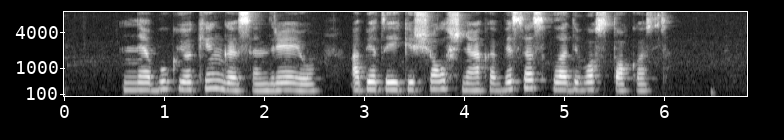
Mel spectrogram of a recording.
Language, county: Lithuanian, Utena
